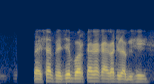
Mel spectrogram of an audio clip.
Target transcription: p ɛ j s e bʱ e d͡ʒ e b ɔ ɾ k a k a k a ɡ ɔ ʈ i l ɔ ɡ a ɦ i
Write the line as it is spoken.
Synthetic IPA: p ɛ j s a bʱ e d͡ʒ e b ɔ ɾ k a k a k a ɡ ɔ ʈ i l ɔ ɡ i ɦ i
